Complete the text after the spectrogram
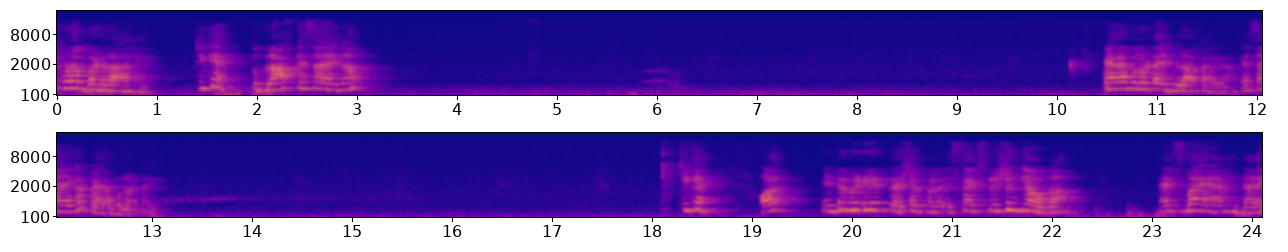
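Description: A young woman explains calmly and clearly, close by, with pauses.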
